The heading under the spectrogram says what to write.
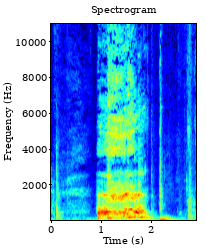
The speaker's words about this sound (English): That was not a cough for dramatic effect. That was very much a real cough. I've still hardly got any voice left.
